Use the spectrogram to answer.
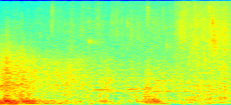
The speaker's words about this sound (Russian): В ту же ночь в городе выпал град.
